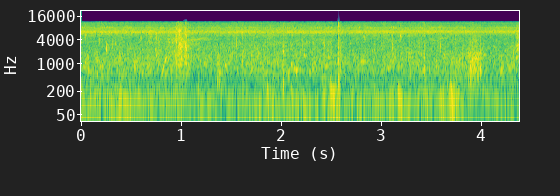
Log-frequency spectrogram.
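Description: Outdoor field ambience: a steady low wind rumble on the microphone under a steady high hiss, with scattered light clicks and taps, the sharpest about a second in.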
